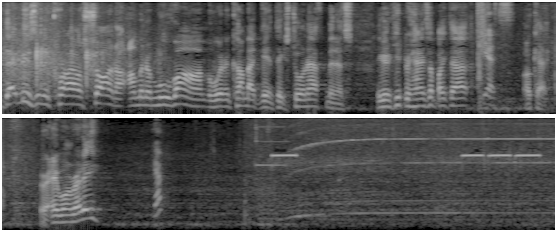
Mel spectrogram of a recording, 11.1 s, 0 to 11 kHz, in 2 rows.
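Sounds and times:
machine whine: 8.0s - 11.0s
keypad beep: 10.1s - 11.0s.

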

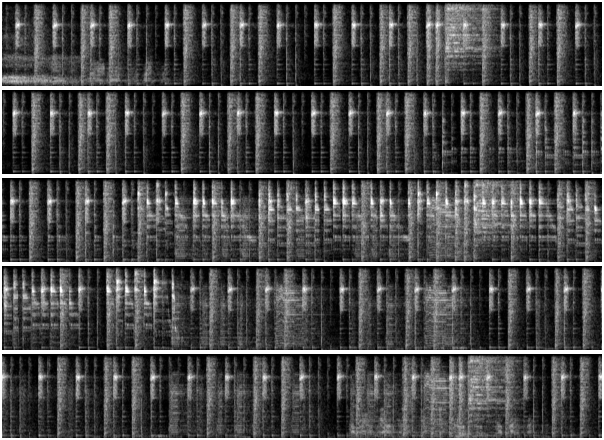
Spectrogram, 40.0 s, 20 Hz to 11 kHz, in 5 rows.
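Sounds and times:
synth parts: 0.0s - 2.7s, 17.2s - 29.3s, 36.6s - 39.7s
drum machine beat: 0.0s - 40.0s.

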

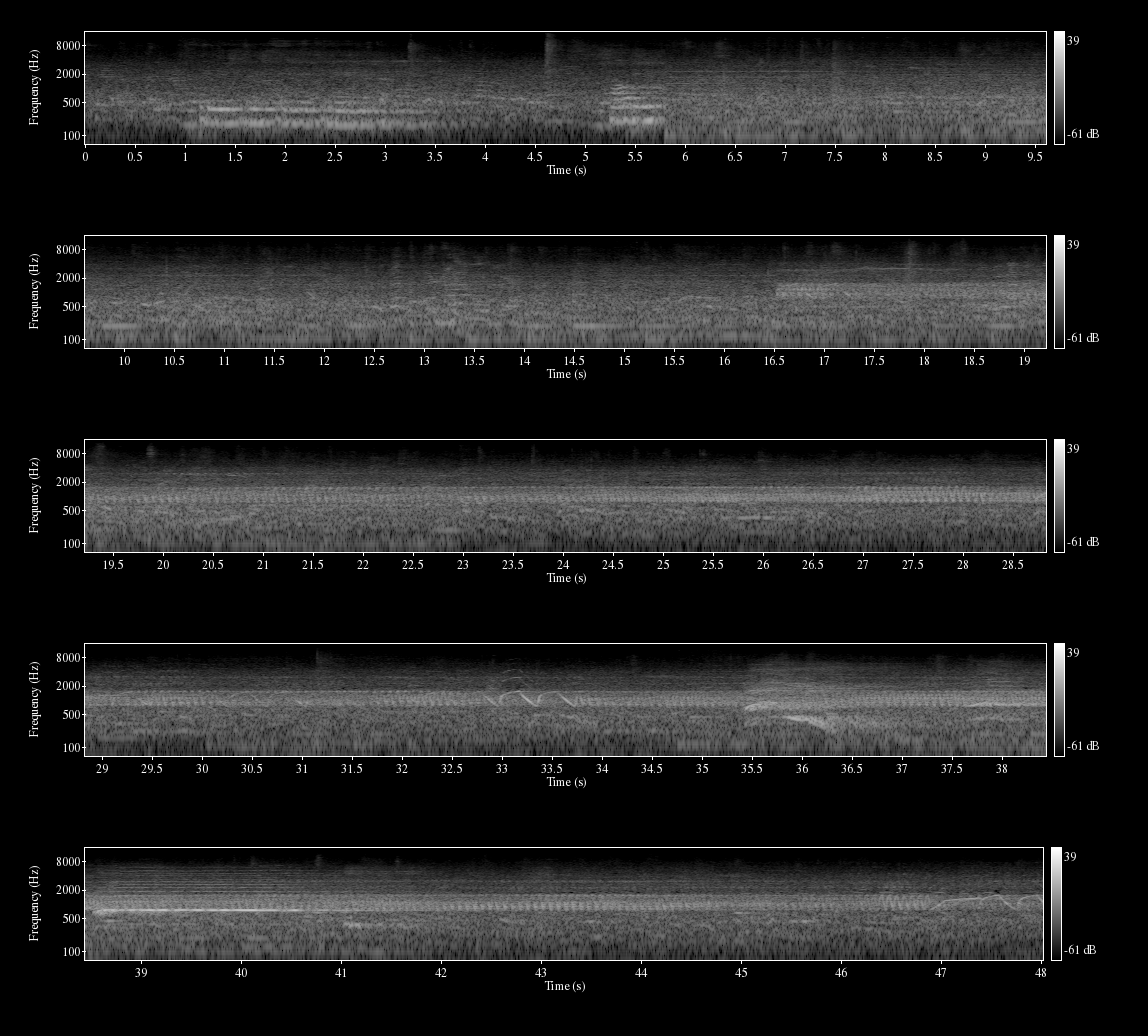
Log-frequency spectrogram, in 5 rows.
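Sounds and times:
emergency vehicle siren: 16.3s - 48.0s.

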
